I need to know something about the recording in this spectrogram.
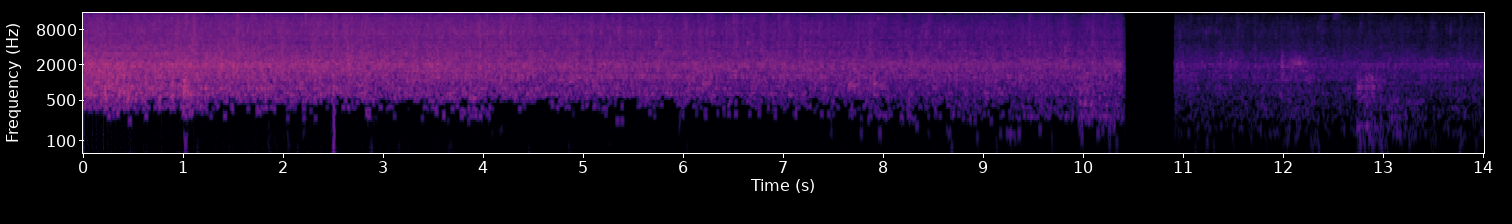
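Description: A watery white mixture sizzling and bubbling hard in hot oil in a frying pan, steadily and slowly dying down as it heats. It cuts out briefly about ten seconds in, then goes on more quietly.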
